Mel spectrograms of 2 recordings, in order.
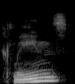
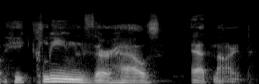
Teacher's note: He clean has the N, and the N is voiced. That's why cleans is supposed to have a Z ending. So he cleans their house at night.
